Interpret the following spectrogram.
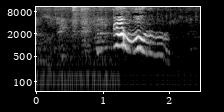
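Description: A young dog whining: one high, wavering cry starting about a second in that slides down in pitch over the next second.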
